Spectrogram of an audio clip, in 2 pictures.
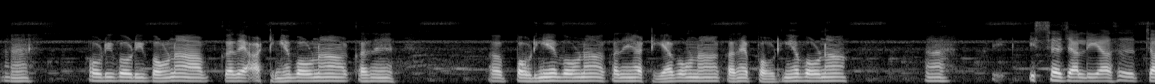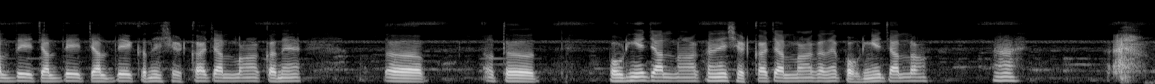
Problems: none marked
